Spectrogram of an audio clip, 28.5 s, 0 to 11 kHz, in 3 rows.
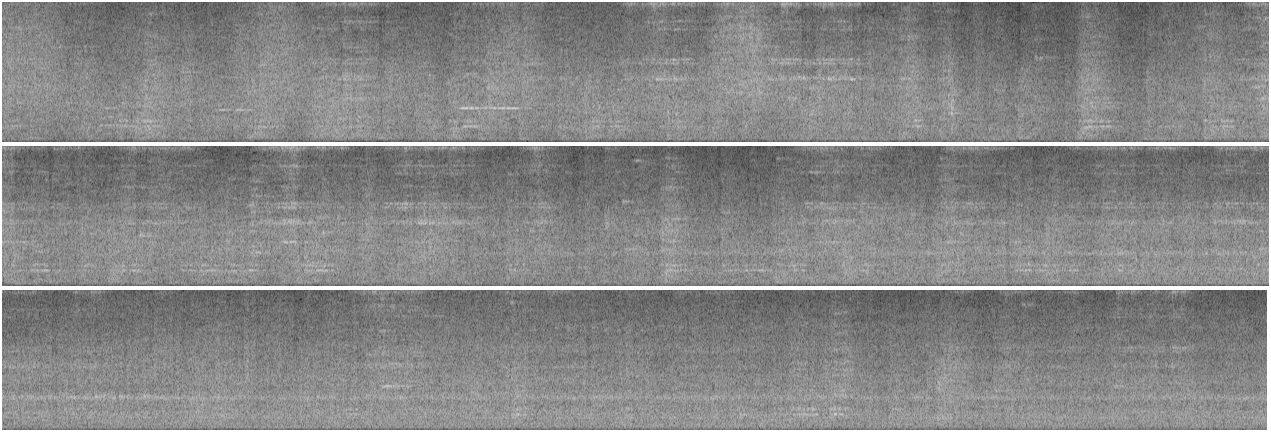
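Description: Train of coaches and wagons rolling slowly past, its wheels clicking and knocking over rail joints and points with some wheel squeal. From about two-thirds of the way in, a steadier hum comes in as the Class W3 diesel locomotive draws near.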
